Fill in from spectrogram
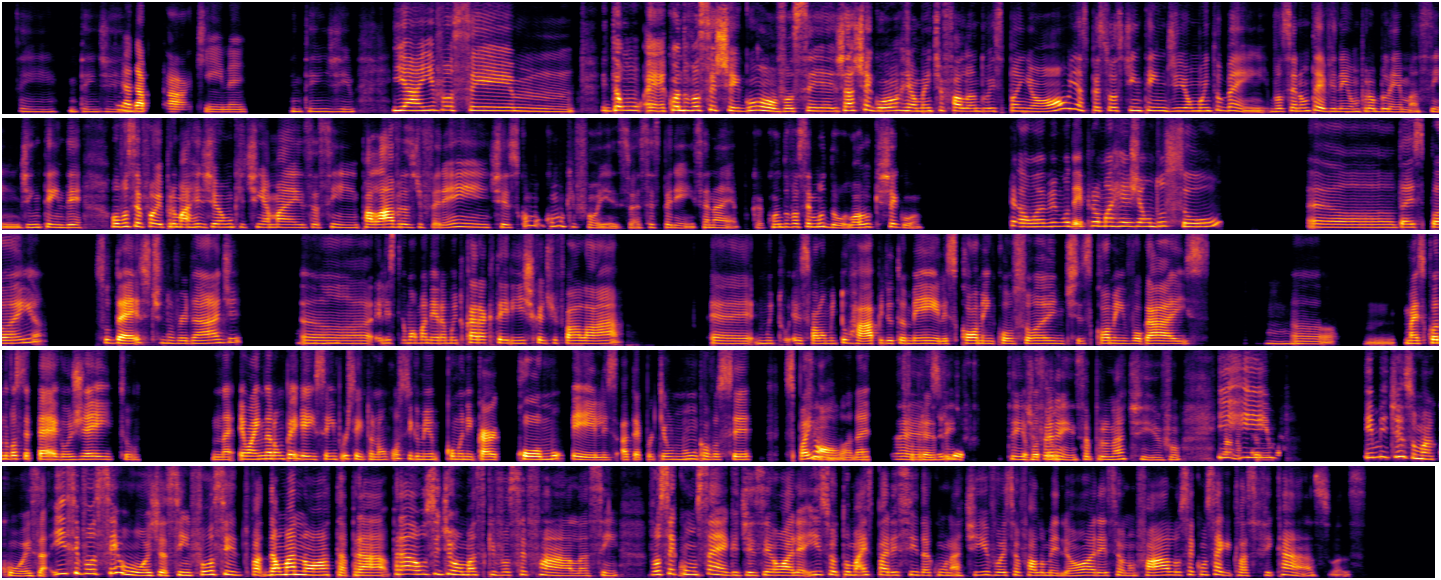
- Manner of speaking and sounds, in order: tapping; other background noise
- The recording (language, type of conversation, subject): Portuguese, podcast, Como você decide qual língua usar com cada pessoa?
